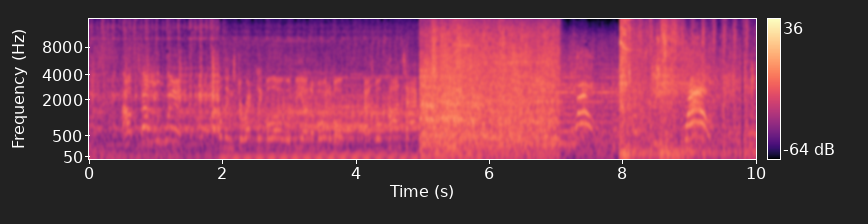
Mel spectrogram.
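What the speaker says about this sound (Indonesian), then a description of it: "Kini kereta akan memasuki sebuah jembatan tikungan tajam Stanton." A runaway train in a film roars into a sharp curve on the Stanton bridge, with dense rumbling, metallic clatter and grinding, loud and close, under a voice talking over it.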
